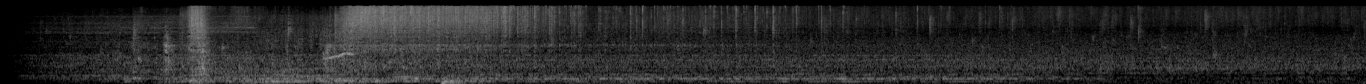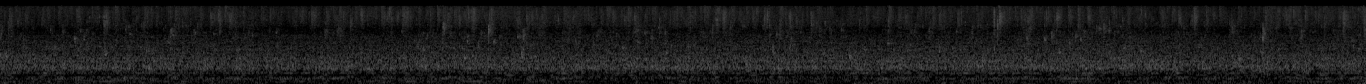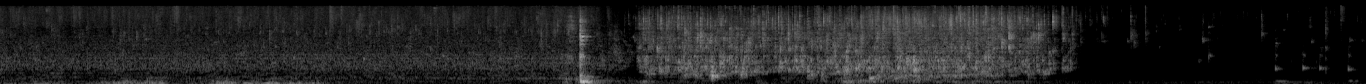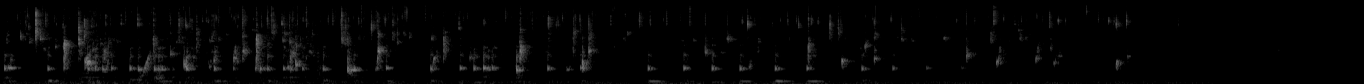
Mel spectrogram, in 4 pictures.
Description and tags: Shower Turn On Run Turn Off Drain Water
Shower turning on, running and turning off, water drips and drains.
bath, bathroom, drain, drip, dripping, faucet, Free, plumbing, restroom, run, running, shower, Sound, water, water-closet, WC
